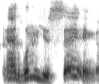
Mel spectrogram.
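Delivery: put-on high, slow baffled kid; mock-baffled child's protest; puzzled kid. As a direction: lightly imitate your kid questioning you. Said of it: "And he's like".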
